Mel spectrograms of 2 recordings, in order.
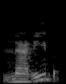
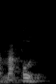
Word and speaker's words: Naguib Mahfouz: ¿A qué país le dio Naguib Mahfouz su primer Nobel de literatura? Vale, ¿cómo se escribe? Pues N-A-G-U-I-B, Naguib, y luego Mahfouz es M-A-H-F-U-Z, Mahfouz.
